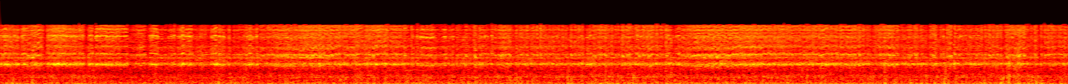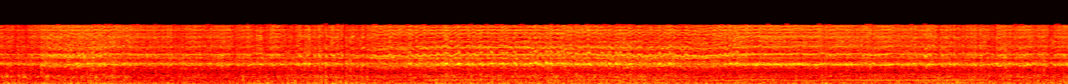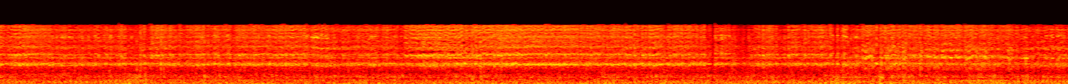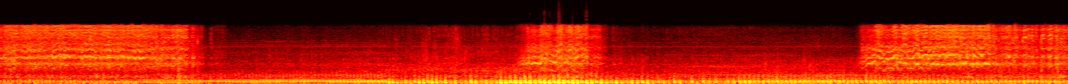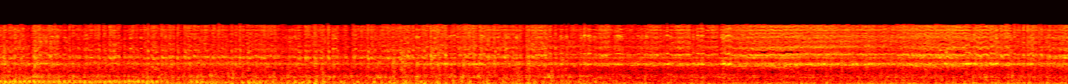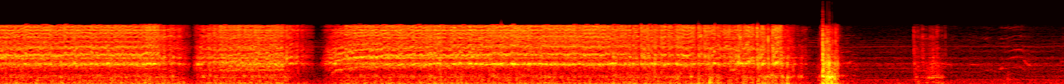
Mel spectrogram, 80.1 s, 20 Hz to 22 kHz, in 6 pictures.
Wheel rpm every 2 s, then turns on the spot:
230, 230, 230, 230, 230, 230, 230, 220, 230, 200, 190, 210, 230, 240, 240, 230, 220, 230, 230, 200, 200, 90, 0, 50, 10, 50, 210, 210, 200, 210, 230, 230, 230, 220, 160, 120, 200, 230, 140, 10.
none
